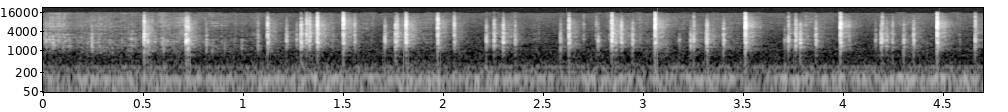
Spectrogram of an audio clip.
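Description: Long red nails tap and scratch quickly across the front of a hollow plastic CD jewel case with an album cover, resting on a surface. Sharp, bright clicks with almost no ring stand out over a soft, steady scratching hiss and a faint low hum.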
